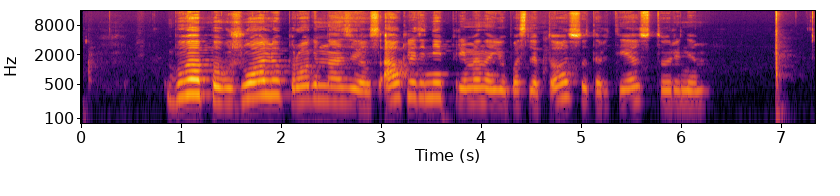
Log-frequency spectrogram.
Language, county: Lithuanian, Utena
